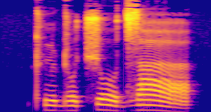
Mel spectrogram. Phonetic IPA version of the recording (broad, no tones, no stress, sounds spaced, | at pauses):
ʈʰ ʉ ɖ o t͡ʃ o d͡z a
